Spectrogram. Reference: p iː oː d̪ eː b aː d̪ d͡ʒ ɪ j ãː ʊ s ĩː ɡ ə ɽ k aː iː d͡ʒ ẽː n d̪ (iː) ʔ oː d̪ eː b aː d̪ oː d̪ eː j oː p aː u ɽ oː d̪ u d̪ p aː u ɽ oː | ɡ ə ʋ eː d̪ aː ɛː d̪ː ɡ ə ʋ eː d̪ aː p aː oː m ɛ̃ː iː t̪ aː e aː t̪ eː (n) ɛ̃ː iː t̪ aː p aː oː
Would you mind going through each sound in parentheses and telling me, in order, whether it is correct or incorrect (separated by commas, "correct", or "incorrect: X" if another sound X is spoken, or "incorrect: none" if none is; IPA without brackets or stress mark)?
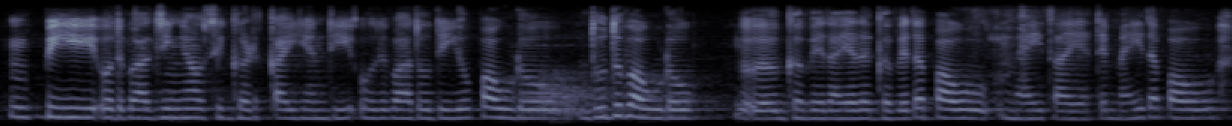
correct, incorrect: m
